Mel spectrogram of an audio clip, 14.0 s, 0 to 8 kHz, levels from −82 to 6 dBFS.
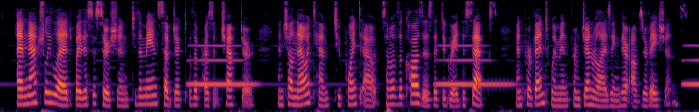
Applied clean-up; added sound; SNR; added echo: classical method log-MMSE.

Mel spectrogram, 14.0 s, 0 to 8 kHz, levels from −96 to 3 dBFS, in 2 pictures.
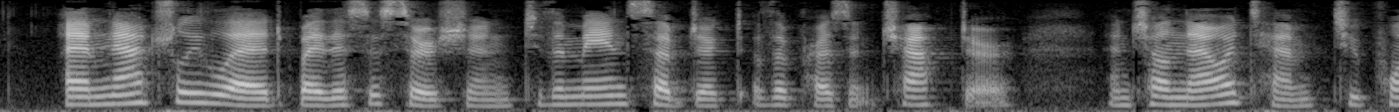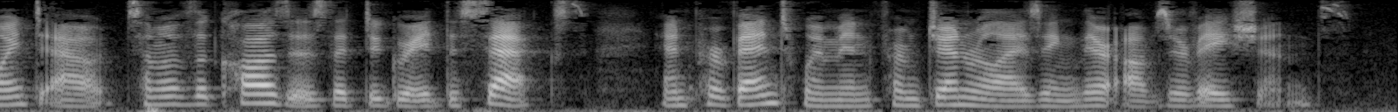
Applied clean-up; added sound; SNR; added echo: none; none; none; none.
